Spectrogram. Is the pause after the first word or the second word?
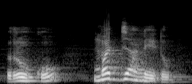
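first word. The pause comes after the first word.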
